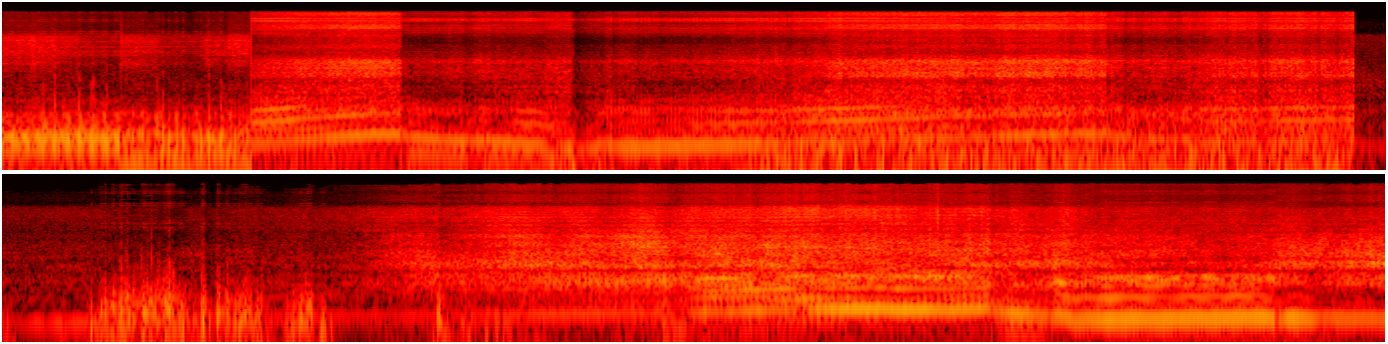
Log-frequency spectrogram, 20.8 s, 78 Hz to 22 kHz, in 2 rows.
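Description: Donkervoort D8 GTO-JD70's turbocharged Audi five-cylinder engine pulling hard, its pitch climbing slowly and dropping sharply at each gear change. About ten seconds in it falls away briefly with a few knocks, then builds and climbs again.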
